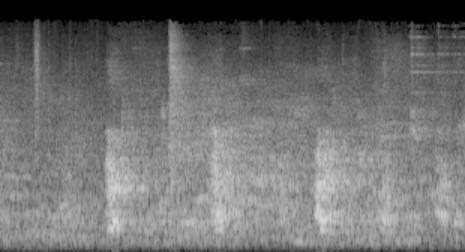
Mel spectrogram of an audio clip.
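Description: A dog barking about five times in short, sharp barks, the loudest about a second and a half in and again past four seconds in, echoing in a large hall.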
